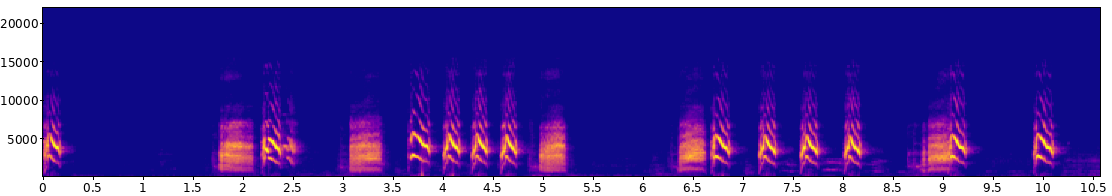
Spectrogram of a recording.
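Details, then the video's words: Pet ringneck parakeet in Bangladesh alternating hoarse, broad squawks with sharp rasping screeches in quick clusters over ten seconds. "Parrot sound"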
